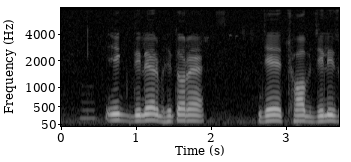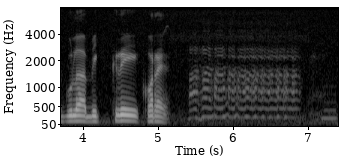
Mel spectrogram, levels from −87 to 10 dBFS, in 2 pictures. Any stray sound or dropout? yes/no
yes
